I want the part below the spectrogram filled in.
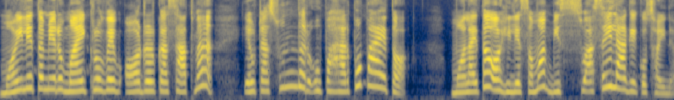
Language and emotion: Nepali, surprised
